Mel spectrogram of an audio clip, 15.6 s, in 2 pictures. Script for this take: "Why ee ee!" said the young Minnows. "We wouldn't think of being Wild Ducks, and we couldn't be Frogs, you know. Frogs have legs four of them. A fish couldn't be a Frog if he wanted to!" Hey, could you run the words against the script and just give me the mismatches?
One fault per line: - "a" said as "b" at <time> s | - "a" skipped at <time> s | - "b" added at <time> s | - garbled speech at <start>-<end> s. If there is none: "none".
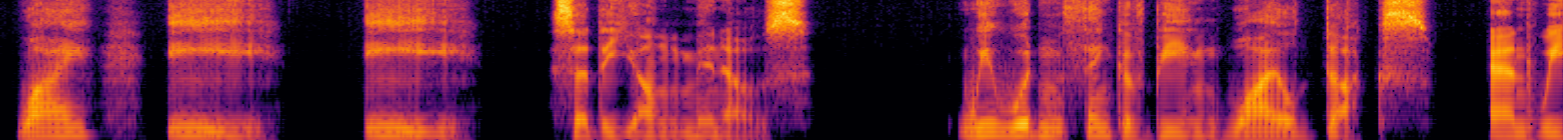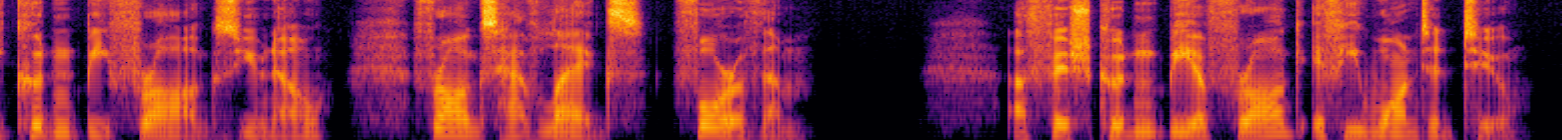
none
